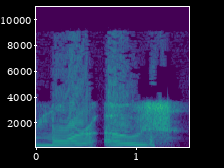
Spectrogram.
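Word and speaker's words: More O's: Moore O's. Ugh. It's spelled Doctor, D-R period. Sure. The M-O-R-E, like the word more.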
